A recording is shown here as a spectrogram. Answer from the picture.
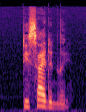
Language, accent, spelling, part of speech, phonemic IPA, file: English, US, decidedly, adverb, /dɪˈsaɪdɪdli/, En-us-decidedly.ogg
- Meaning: 1. In a manner which leaves little question; definitely, clearly 2. In a decided or final manner; resolutely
